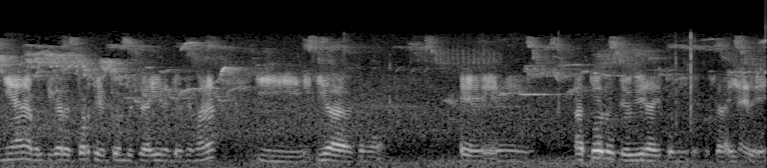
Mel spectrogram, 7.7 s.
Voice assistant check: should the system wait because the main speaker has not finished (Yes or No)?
Yes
